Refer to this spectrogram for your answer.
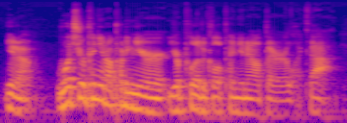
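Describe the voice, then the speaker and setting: A young man in his twenties hosting a podcast interview, relaxed and hesitant, often repeating words. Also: medium pitch, racing. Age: 20s. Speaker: podcast host. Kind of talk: casual interview.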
